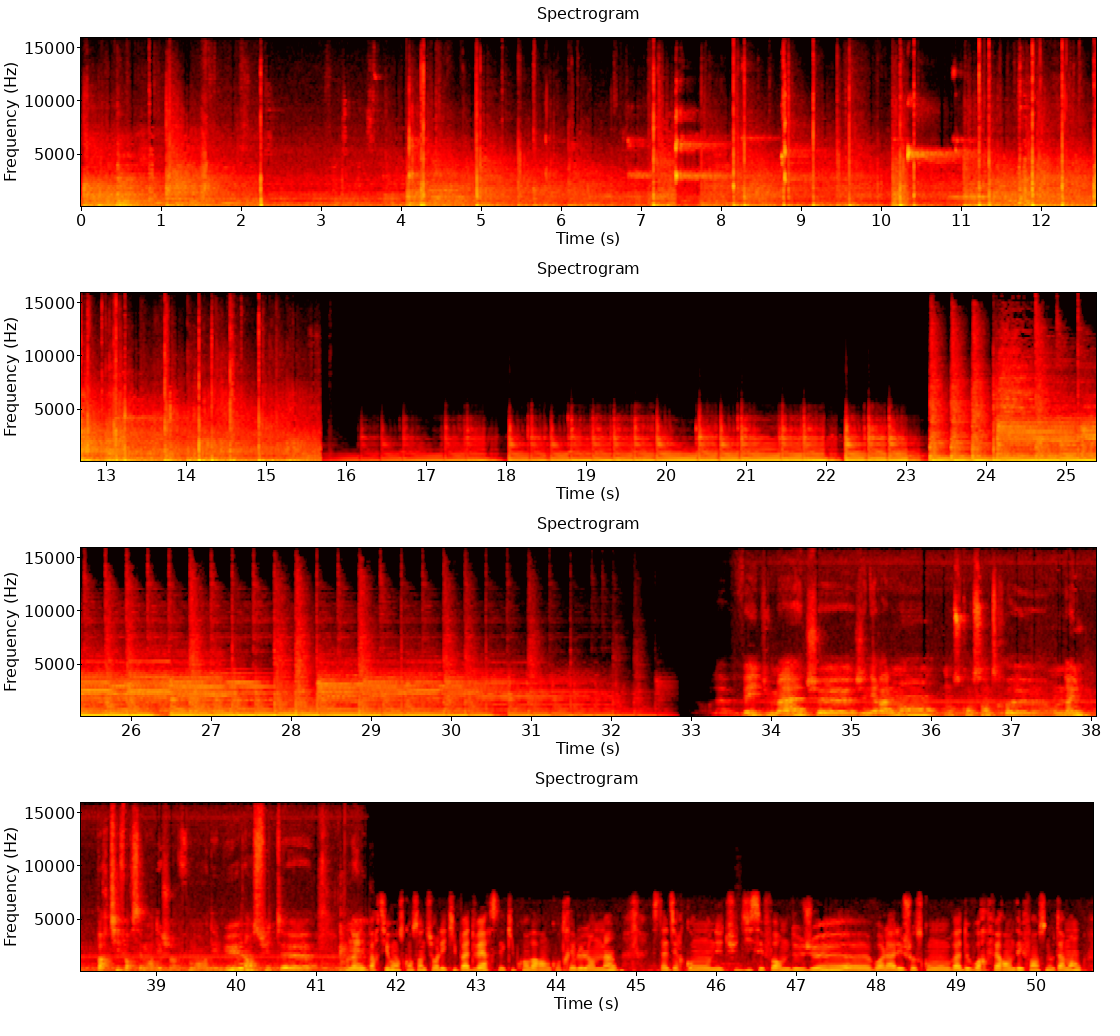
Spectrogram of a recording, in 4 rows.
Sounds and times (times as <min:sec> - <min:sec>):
Inside, large room or hall: 0:00.0 - 0:15.7
Music: 0:15.8 - 0:32.8.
